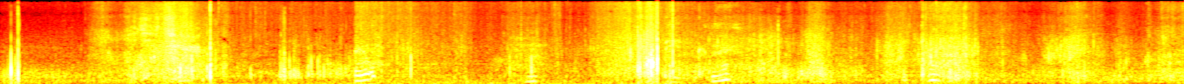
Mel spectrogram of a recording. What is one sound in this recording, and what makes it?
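Dry heather rustles and brushes underfoot.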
